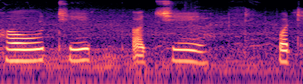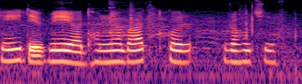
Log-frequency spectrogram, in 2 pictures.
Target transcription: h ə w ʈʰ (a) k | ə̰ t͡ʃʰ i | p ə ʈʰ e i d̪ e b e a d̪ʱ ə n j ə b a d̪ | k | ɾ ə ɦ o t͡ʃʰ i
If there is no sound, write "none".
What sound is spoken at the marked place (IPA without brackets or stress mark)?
i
